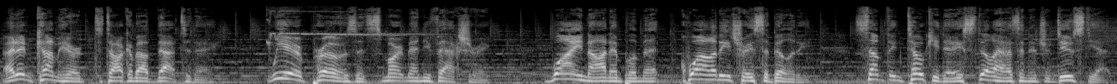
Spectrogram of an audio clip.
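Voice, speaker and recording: An arrogant, easily rattled young manager from a manga romcom dub, acted by a man. His voice sits slightly high for a male and turns indignant and defensive. Soft music plays underneath. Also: sing-song, normal speed. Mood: scornful, indignant. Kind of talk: dramatized manga story dub.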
